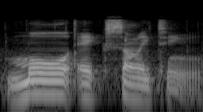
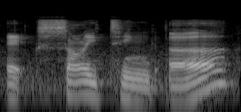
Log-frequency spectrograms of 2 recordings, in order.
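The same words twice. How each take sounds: First: "more" leaned on, then "exciting" falling; right form. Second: "exciting-er" said as one word with an -er ending tacked on; wrong form. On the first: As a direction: give "more exciting" as the right answer, "more" pushed forward. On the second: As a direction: offer "exciting-er" as the wrong choice, the -er added straight onto exciting. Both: Shown as a demonstration. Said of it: "you have two choices".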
